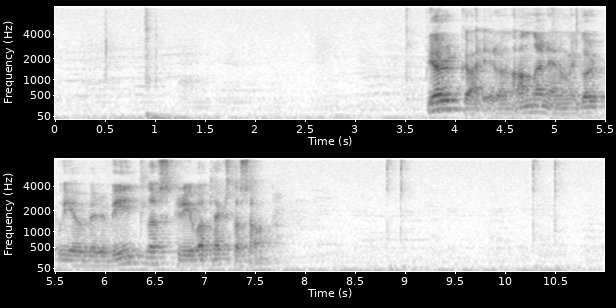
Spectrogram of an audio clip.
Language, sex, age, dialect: Faroese, male, 15-35, Norðurstreymoy/Eysturoy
